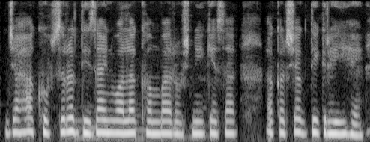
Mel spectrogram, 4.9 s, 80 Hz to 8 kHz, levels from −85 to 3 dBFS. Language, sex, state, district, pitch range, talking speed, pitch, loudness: Hindi, female, Tripura, West Tripura, 205-225 Hz, 145 wpm, 215 Hz, -15 LUFS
